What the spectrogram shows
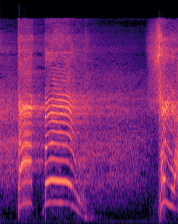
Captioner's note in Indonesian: berteriak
